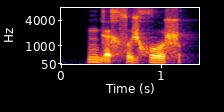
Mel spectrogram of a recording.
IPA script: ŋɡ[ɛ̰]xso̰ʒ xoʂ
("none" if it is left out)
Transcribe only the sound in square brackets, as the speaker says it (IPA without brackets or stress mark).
ɛ̰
